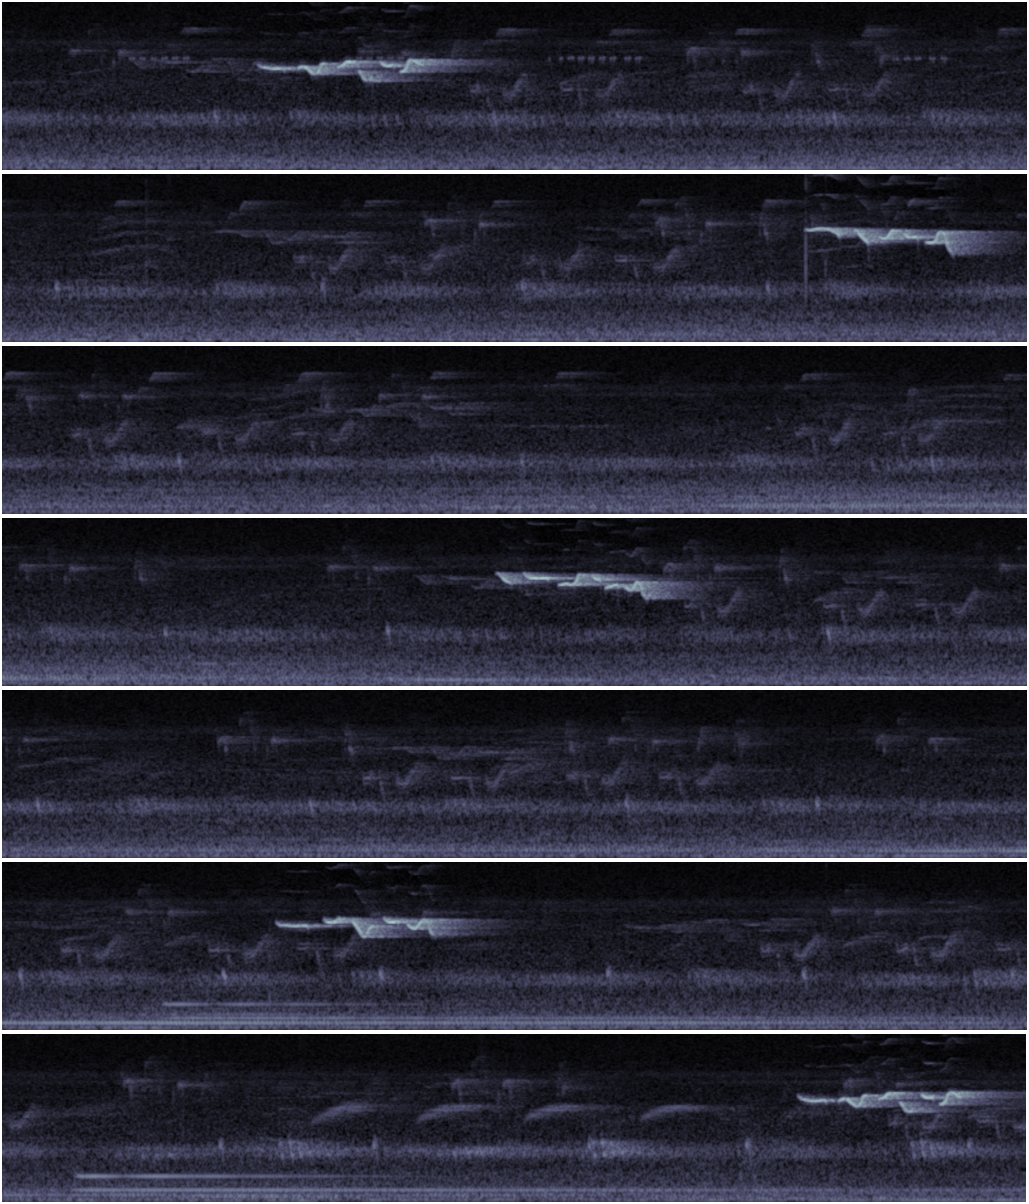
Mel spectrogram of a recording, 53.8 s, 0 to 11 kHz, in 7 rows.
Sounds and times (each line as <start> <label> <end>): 35.4 Birds called 53.8
39.0 Bell 40.8
45.0 Bell 52.1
